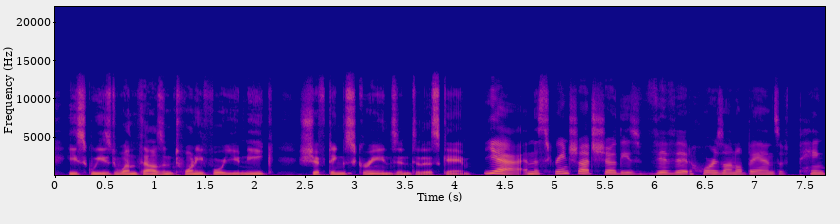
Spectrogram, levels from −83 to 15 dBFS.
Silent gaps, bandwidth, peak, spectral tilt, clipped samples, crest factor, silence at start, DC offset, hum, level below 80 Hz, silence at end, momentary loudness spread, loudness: none; 13.5 kHz; -12 dBFS; -5 dB/octave; under 0.1%; 18 dB; 0 s; under 0.1%; none; -48 dBFS; 0 s; 8 LU; -32 LUFS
